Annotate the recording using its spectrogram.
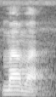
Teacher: the sound m in mama is produced by closing both lips and blowing air through the nose nasal sound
